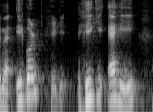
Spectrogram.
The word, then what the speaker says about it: Igor: Júnior Ribeiro, perfil @Igor, como se lê, né? Se lê como se escreve, né? Igor Rig, RIGGHI, e também, é claro, o @ da nossa produtora Desígnio.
